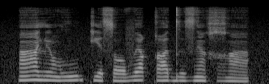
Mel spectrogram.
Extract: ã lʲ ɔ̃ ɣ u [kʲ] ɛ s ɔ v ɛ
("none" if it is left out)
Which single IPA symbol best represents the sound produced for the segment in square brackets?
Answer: kʲ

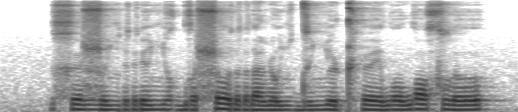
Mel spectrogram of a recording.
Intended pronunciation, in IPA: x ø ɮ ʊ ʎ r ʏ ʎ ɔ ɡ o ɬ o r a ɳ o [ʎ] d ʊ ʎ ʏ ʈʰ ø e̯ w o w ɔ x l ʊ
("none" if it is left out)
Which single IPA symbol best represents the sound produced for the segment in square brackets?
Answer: ʎ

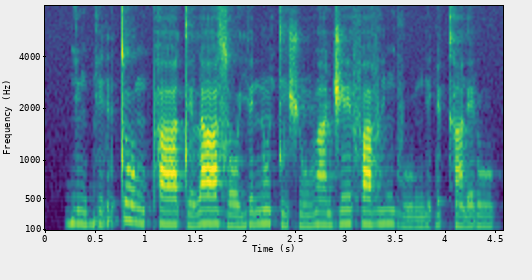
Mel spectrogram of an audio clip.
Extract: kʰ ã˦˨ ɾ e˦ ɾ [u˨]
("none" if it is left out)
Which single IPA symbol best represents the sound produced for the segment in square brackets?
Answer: u˦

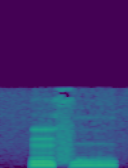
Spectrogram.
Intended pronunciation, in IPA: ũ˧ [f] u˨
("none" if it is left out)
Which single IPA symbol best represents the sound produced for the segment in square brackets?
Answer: f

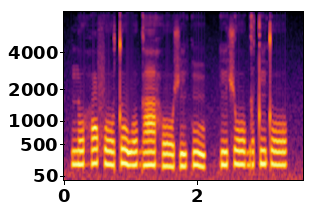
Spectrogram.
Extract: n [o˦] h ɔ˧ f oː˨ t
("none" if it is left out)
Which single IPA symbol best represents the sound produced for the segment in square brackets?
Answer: o˨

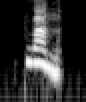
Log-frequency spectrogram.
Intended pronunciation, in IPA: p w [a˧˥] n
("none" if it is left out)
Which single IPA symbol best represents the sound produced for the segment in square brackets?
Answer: a˥˩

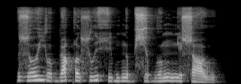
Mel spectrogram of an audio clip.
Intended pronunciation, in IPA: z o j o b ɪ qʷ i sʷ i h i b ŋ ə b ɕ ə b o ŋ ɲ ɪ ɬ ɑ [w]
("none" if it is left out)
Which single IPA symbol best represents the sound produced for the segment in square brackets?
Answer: w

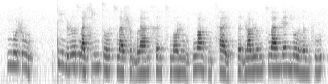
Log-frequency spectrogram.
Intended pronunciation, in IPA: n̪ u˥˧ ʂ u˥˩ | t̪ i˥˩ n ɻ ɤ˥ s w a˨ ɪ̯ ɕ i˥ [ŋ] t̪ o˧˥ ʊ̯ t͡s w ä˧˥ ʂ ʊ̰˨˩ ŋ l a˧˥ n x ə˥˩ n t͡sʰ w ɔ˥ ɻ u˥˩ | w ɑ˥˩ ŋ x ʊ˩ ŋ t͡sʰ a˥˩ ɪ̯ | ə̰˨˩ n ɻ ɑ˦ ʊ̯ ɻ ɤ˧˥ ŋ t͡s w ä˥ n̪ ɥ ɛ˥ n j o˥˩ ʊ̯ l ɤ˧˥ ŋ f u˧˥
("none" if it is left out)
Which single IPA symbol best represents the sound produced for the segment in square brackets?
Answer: n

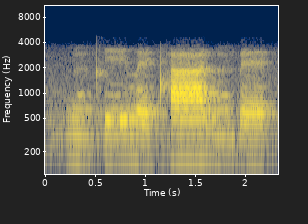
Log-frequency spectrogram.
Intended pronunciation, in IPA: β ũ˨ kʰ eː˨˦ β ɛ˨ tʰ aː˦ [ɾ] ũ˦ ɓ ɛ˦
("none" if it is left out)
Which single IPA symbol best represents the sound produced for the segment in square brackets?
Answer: r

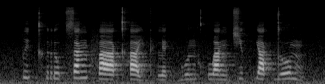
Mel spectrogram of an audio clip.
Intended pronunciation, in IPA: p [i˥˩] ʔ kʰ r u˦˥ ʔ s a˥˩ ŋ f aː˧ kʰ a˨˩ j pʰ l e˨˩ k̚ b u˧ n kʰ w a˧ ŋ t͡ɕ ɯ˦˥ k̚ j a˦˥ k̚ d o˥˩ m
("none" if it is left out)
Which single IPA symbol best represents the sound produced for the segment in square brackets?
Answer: i˥˩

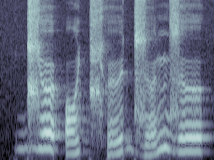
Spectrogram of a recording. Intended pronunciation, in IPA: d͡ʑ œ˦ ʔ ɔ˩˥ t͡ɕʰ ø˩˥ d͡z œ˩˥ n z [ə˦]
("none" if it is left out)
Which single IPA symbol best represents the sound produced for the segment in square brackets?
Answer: ə˦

